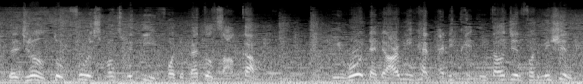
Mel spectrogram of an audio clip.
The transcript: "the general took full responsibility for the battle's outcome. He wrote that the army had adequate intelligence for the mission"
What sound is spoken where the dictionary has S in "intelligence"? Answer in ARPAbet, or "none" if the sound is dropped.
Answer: none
